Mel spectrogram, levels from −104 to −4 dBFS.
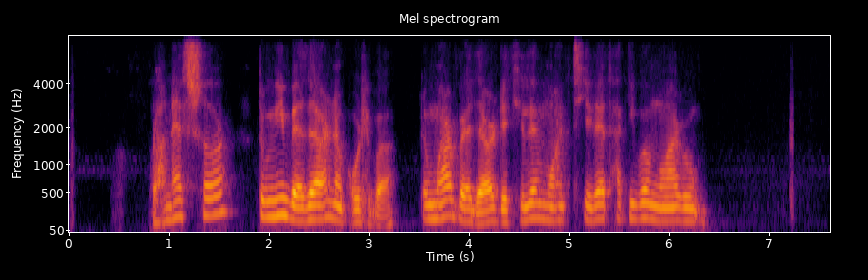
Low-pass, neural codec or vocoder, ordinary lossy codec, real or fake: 7.2 kHz; codec, 16 kHz in and 24 kHz out, 0.6 kbps, FocalCodec, streaming, 2048 codes; Opus, 16 kbps; fake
